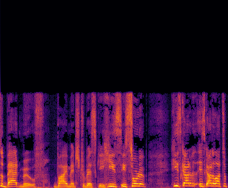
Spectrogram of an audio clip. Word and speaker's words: Trubisky: Yes, how do you pronounce it? – Trubisky. – Mitchell Trubisky, yes.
